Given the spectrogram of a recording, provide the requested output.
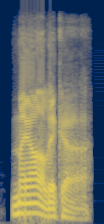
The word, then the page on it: maiolica: British English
